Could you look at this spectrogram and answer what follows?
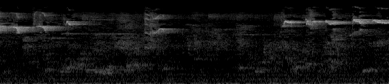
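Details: Sunbird singing in thin, piercing whistles and chirps, played to stir a quiet caged sunbird into answering: sustained high notes at start and end, a softer gap in the middle.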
